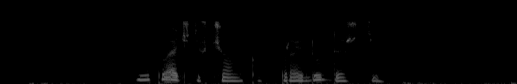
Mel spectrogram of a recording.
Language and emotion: Russian, sad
